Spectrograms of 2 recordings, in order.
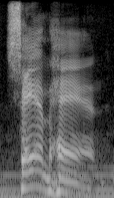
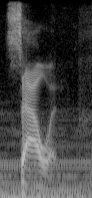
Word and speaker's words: Samhain: Now, it may look like it's pronounced Sam Hand, but it's really pronounced sin.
